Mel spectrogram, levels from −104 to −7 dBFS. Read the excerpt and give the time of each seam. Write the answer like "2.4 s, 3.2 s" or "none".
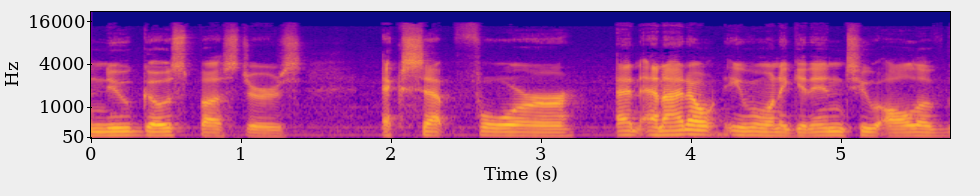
none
